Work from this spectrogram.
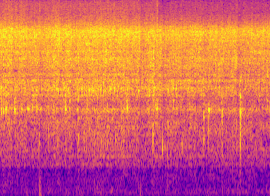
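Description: Chopped onion sizzles steadily in hot lamb oil in a pan, a continuous close crackling hiss with small spitting pops throughout.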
